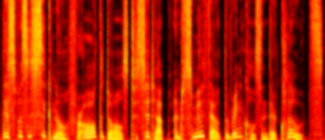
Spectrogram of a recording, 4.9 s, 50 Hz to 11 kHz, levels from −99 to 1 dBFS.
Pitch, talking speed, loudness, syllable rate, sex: 240 Hz, 235 wpm, -19 LUFS, 4.7 syllables/s, female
